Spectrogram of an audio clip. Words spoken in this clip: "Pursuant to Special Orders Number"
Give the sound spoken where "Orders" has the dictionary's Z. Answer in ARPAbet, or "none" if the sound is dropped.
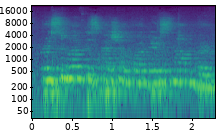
S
